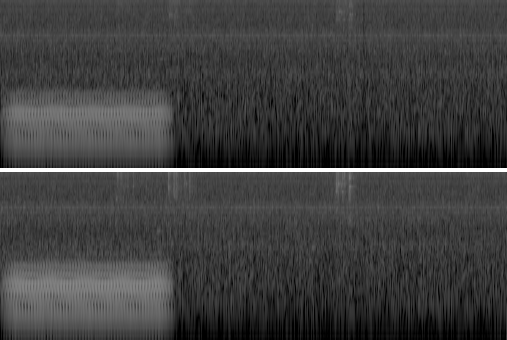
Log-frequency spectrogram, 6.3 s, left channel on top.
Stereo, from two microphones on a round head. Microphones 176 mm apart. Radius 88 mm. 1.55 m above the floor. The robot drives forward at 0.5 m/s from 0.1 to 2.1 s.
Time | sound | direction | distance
1.5 | keys jangling | 70° right (ahead or behind) | 1.5 m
